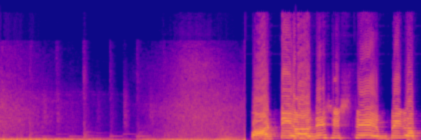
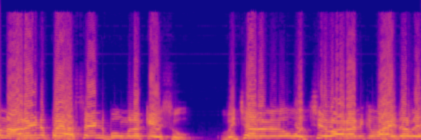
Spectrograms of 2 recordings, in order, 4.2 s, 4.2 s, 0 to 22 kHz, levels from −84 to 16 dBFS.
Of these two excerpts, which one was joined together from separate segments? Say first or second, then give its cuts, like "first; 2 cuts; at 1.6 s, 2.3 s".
first; 1 cut; at 2.5 s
